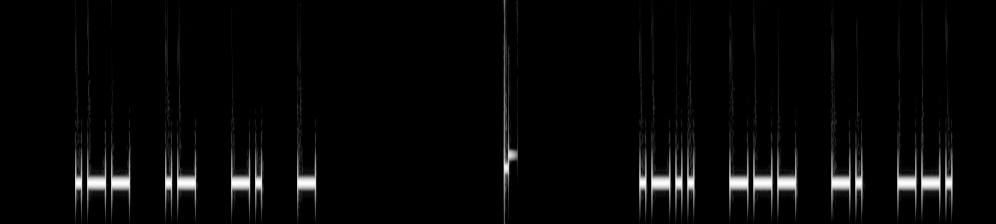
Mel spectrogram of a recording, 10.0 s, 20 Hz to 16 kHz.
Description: Morse code, heard as a keyed tone, about 20 wpm, spaced as for 14 wpm, 700 Hz. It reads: WANT LONG
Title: 2x Character Spacing - Top 200 Words - 20wpm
